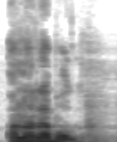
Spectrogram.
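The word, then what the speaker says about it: honourable: অনারাবল এইচ উচ্চারিত হয় নাই।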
